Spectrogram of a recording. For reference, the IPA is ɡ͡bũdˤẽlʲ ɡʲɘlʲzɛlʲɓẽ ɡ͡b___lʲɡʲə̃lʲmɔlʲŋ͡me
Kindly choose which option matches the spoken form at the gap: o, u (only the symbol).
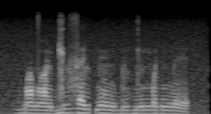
u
